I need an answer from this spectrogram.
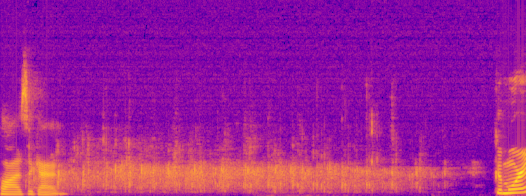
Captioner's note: applause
